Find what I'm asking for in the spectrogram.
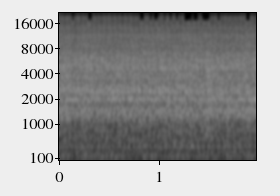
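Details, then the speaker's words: Turbo PT Cruiser GT on a 30° day after transmission reinstall with new clutch and a temporary seal fix: steady even idle with no misses, knocks or hunting; running fine. "runder on this actually working fine and running great 8 out of 10 good 8 out of 10"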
